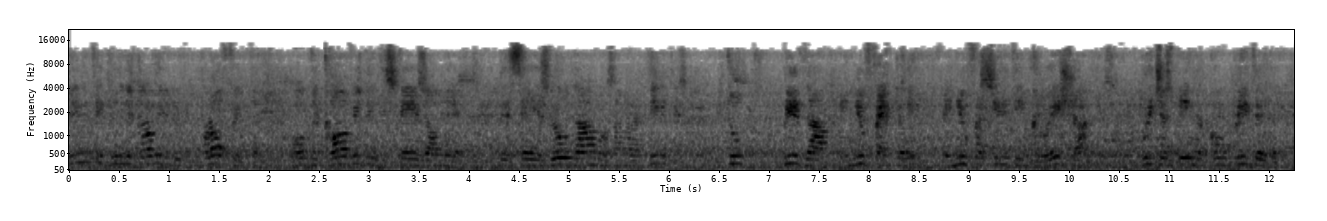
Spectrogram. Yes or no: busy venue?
yes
